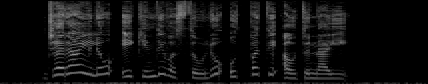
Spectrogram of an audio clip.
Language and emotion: Telugu, neutral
